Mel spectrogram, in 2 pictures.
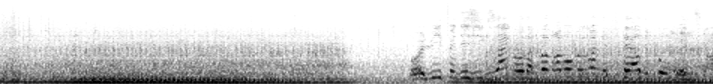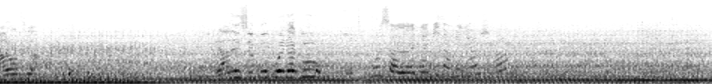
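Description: Tyres rumble over a gravel road.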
